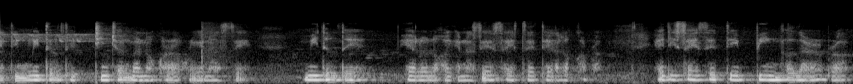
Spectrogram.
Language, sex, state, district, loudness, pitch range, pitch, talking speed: Nagamese, female, Nagaland, Dimapur, -18 LUFS, 190-205 Hz, 195 Hz, 190 wpm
